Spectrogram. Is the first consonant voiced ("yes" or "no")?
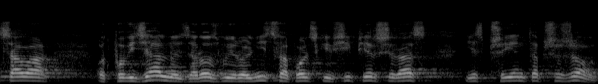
no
